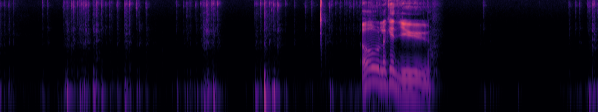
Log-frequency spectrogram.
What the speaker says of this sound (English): Why is there so much typing?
